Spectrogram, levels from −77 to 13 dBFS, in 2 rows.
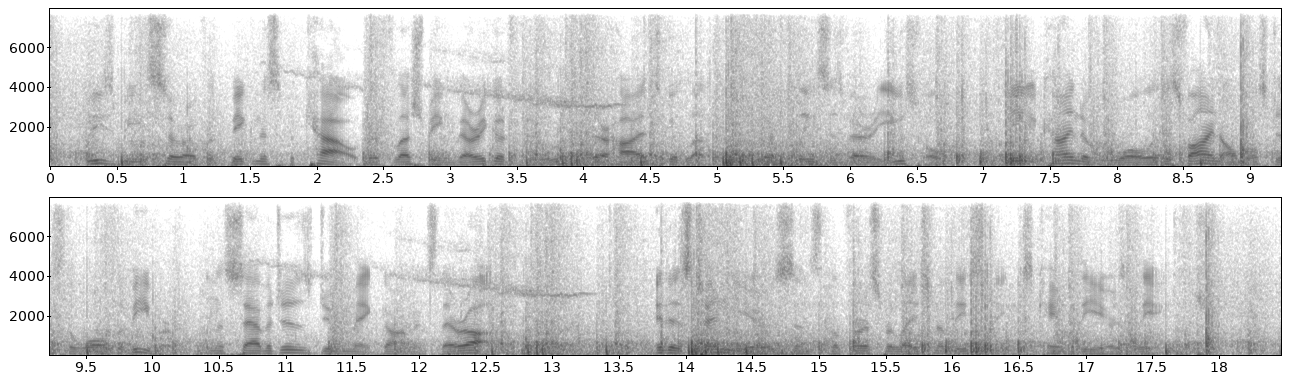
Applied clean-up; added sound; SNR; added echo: none; Fireworks; -1 dB; none.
